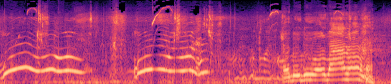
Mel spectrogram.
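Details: Baby monkeys screaming loudly to request food while being fed; drawn-out shrill cries that rise, hold and bend downward, several in a row, overlapping with a human voice.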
